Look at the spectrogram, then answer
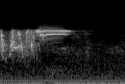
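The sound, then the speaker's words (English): A single rusty blackbird call: a squeaky, creaking burst of high notes ending in a thin, drawn-out whistle, clear over a faint low hum. “It's today's featured feathered friend, presented by Birdwatching Magazine.”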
